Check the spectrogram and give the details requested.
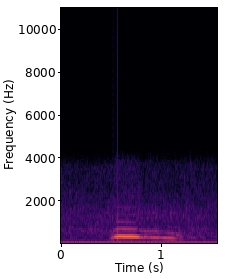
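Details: A male Eurasian eagle-owl calls his mate from the nest site in late afternoon, 17 February 2023: one low, resonant hoot with a gentle downward-sliding tail, preceded by a faint click.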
